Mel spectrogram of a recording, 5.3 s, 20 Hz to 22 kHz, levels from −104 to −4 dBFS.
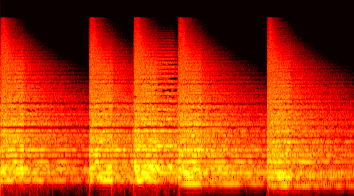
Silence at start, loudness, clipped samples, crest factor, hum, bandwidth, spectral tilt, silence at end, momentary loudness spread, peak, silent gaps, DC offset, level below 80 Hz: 0 s; -29 LUFS; under 0.1%; 18 dB; none; 16 kHz; -2.5 dB/octave; 0 s; 14 LU; -12 dBFS; none; under 0.1%; -88 dBFS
